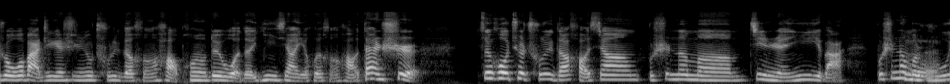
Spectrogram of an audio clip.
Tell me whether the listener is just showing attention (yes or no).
yes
